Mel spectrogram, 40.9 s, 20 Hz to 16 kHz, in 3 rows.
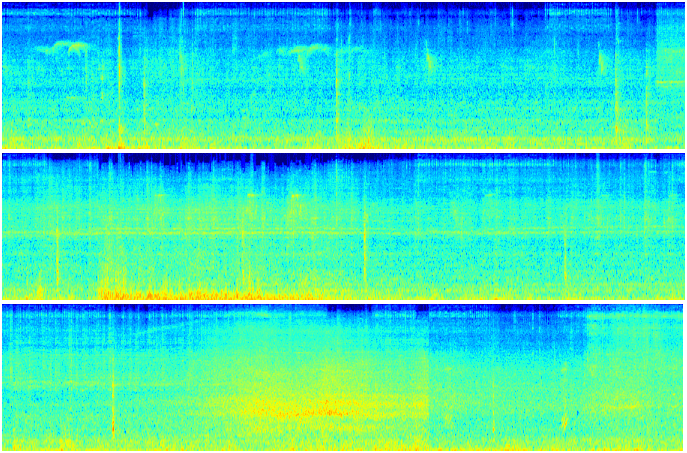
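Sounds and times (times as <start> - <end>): wind rumbling on microphone: 0.0 - 40.9
traffic hiss: 13.1 - 16.1.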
